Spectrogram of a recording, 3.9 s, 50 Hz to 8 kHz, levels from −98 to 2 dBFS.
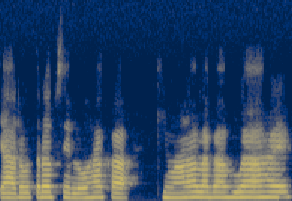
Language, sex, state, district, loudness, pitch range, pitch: Hindi, female, Bihar, Purnia, -21 LUFS, 205-220 Hz, 215 Hz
